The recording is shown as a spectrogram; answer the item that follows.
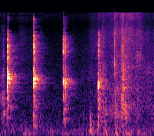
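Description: Crisp clicks and crackles from a stiff sheet of alphabet stickers being bent and handled, about five sharp snaps, roughly two a second.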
